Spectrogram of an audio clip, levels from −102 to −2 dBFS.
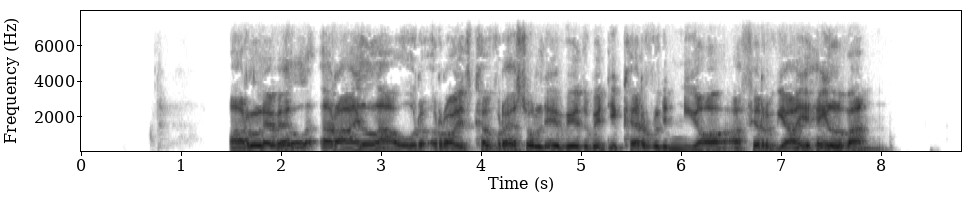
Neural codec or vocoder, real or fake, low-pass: none; real; 7.2 kHz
